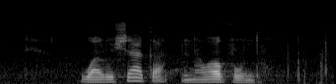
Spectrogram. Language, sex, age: Venda, male, 24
